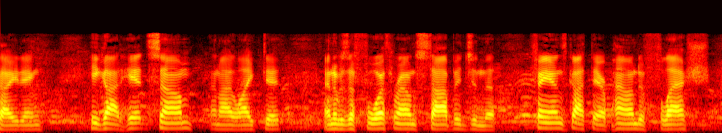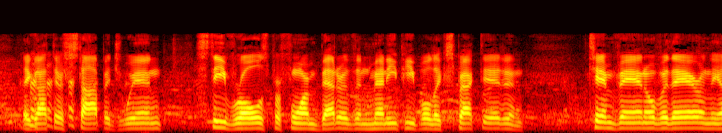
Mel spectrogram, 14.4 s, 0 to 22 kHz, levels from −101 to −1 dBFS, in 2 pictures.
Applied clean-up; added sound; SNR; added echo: none; none; none; none.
